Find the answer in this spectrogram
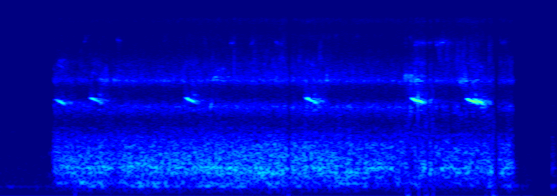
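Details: Eurasian bullfinch (Pyrrhula pyrrhula) call, a sound more often heard than the bird is seen: five or six soft, low, piping whistles, each slightly falling, spaced about a second apart over a steady background hiss.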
